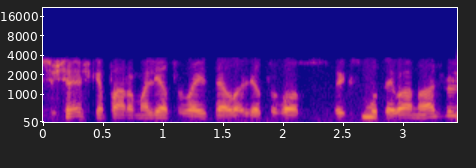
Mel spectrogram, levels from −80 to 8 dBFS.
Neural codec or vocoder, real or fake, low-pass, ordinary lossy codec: none; real; 3.6 kHz; Opus, 64 kbps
